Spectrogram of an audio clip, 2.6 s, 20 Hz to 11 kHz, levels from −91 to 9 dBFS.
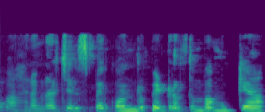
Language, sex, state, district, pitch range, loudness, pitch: Kannada, female, Karnataka, Mysore, 220-245 Hz, -23 LUFS, 230 Hz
